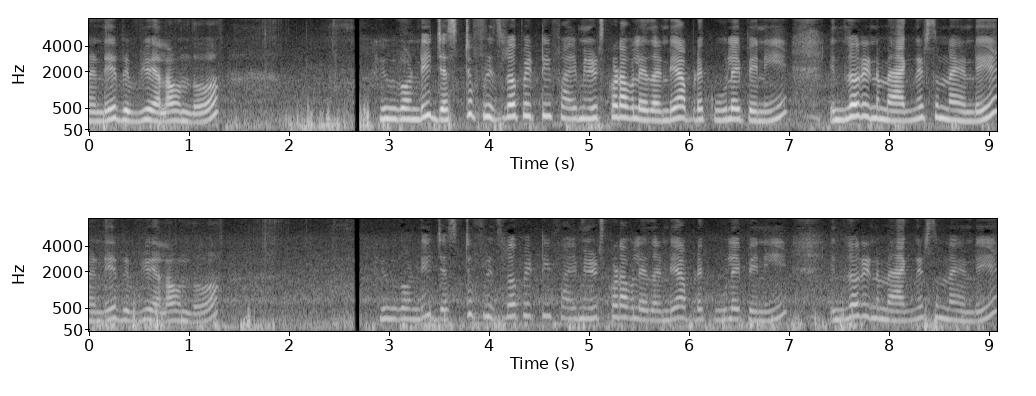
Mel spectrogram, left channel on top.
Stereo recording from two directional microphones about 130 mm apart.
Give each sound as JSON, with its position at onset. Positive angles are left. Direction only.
{"t": 0.0, "sound": "speech", "side_deg": 40}
{"t": 3.2, "sound": "a woman's voice", "side_deg": 85}
{"t": 3.9, "sound": "speech", "side_deg": 55}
